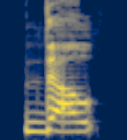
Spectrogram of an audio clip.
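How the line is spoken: Sobbing. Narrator (Russian): всхлипнул Николаус

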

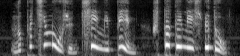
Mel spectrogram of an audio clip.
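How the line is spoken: Exclamation. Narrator (Russian): воскликнула Поллианна

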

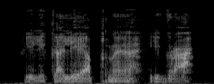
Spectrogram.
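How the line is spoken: Quiet, private. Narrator (Russian): негромко, чтобы его мог слышать только Гарри, произнес Дамблдор

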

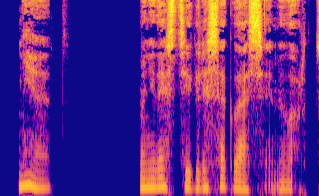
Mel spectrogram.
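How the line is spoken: Gentle. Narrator (Russian): сказала она мягко

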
